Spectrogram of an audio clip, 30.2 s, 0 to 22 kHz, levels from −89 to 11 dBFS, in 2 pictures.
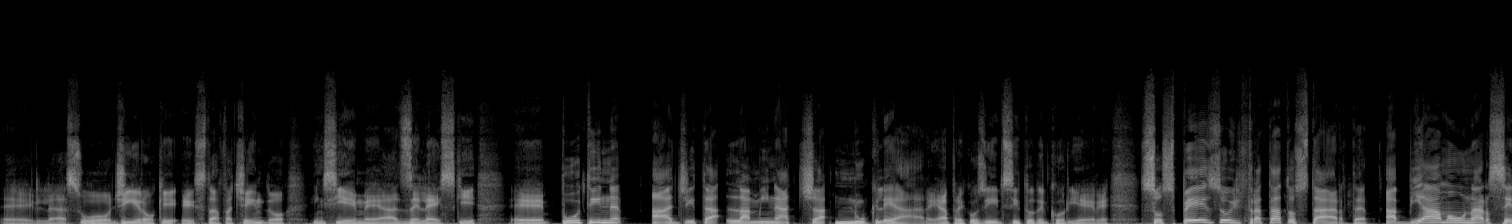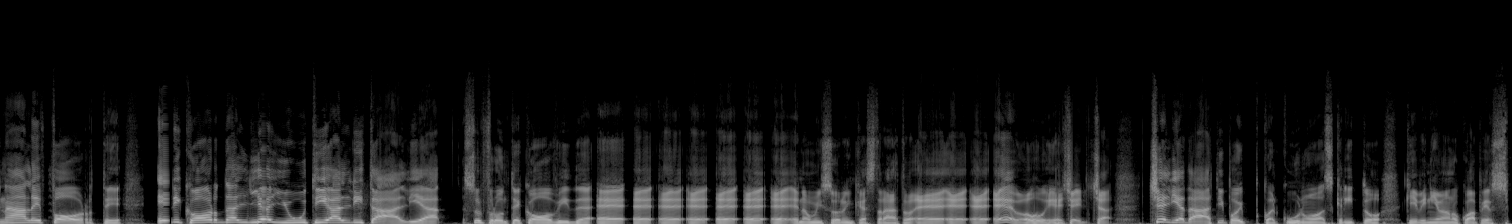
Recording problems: choppy; occasionally; from 15 to 18 s; 4% of the speech affected

